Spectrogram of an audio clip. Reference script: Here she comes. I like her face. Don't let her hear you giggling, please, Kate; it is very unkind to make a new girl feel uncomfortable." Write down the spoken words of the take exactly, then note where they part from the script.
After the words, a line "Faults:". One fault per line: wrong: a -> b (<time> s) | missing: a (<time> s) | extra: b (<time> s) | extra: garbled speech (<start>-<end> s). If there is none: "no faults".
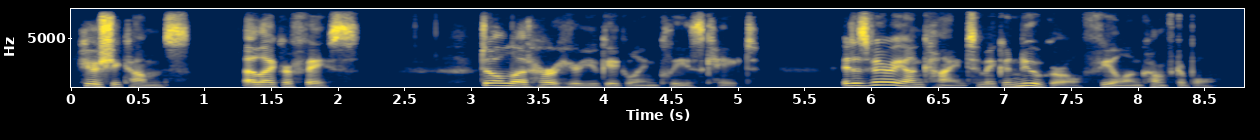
Here she comes. I like her face. Don't let her hear you giggling, please, Kate; it is very unkind to make a new girl feel uncomfortable."
Faults:
no faults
